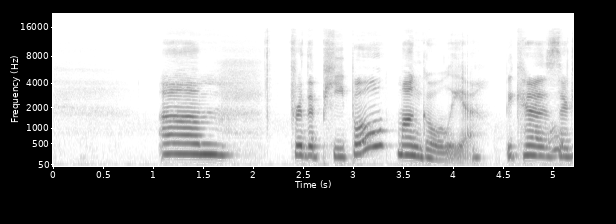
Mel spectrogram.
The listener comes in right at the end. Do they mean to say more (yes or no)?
no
